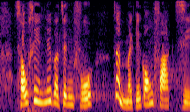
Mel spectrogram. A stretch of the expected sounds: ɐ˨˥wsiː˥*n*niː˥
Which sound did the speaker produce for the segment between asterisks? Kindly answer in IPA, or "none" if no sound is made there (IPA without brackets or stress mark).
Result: n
